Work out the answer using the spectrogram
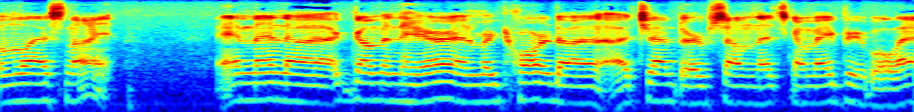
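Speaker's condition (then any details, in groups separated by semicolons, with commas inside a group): Friedreich's ataxia; voice crackles when stressed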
